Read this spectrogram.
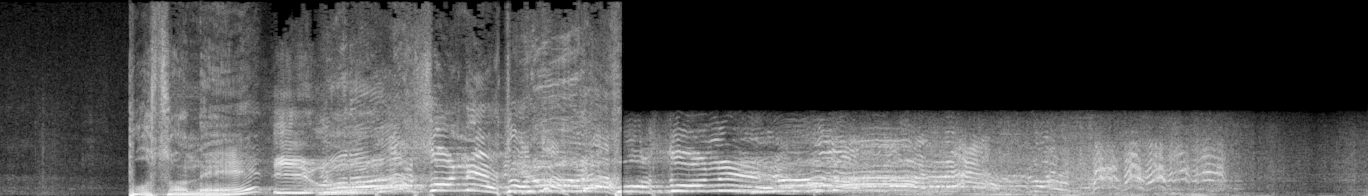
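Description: An audience laughs and cheers in a large hall.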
